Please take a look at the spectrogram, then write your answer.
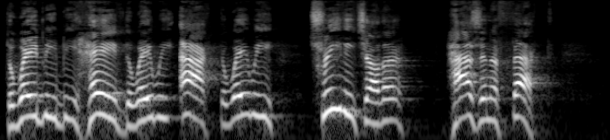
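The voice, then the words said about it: New Jersey accent. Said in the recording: “where do I get this joisy accent? From the people I'm around.”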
